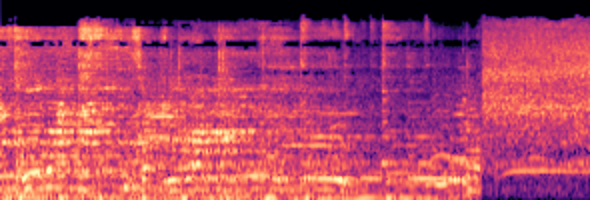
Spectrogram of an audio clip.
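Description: Loud music with a heavy bass and a sung melody line. It cuts off abruptly near the end, giving way to a quieter hiss with one long held note.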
